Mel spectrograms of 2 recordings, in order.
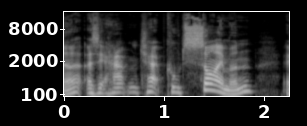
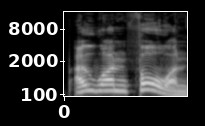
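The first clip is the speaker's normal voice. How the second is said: slow, higher, louder digit by digit; drawn-out digits, raised voice; dictating slowly; 6 semitones higher, 5 dB louder than usual. Acted. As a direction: repeat the code while writing it down. Dictating a code while writing it.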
